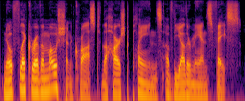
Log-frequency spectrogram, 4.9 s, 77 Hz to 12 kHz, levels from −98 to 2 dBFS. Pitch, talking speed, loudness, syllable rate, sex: 100 Hz, 160 wpm, -20 LUFS, 4.2 syllables/s, male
